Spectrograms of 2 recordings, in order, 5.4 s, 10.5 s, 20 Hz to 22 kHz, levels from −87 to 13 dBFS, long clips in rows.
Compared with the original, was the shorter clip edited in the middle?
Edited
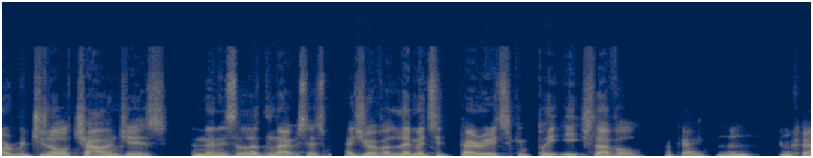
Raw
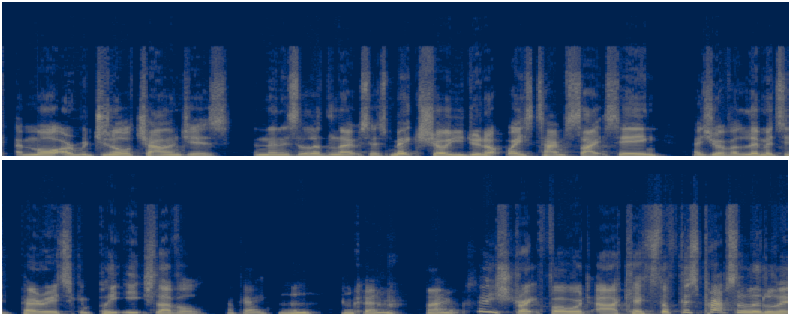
yes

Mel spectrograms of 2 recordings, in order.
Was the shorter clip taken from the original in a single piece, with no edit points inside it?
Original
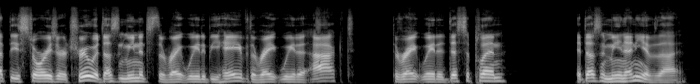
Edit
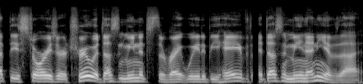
no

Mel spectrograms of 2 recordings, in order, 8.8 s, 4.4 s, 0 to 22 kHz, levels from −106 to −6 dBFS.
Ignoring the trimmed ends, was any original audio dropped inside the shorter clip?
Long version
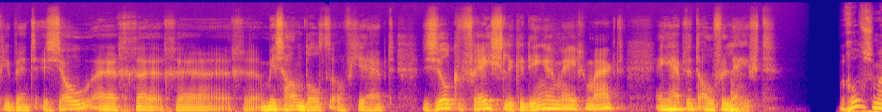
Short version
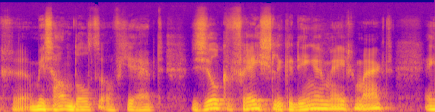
no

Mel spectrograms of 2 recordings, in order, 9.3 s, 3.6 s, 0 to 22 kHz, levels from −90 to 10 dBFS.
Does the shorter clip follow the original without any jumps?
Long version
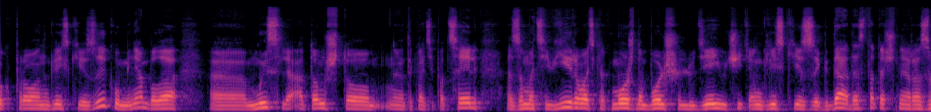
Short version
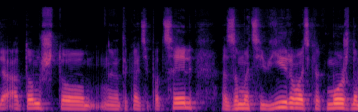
yes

